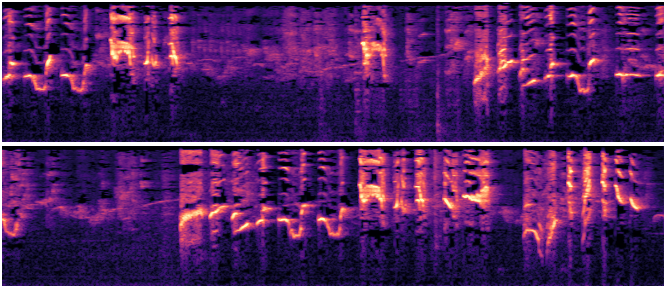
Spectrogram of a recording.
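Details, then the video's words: Song of a white-rumped shama played to coax other shamas into singing: rich fluted whistles rising and falling, interleaved with rapid scratchy chatter and sharp ticking notes, in bursts of several seconds with pauses between. "pancingan KACER Gacor buat Master KACER Buka Ekor"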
